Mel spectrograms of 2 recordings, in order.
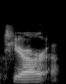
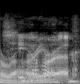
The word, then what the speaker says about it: Terraria: Why don't you sell me on Tiara? I can't even pronounce it. Terraria.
